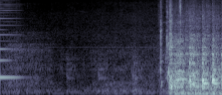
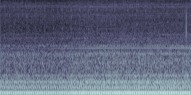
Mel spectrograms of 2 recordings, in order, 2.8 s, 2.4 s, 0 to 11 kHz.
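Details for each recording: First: 2002 VW Beetle with start/stall fault, instrument cluster just reinstalled after repair, security light flashing: engine cranks and catches for a second or two then dies, twice, as the immobilizer cuts fuel before codes are cleared. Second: 2002 VW Beetle with start/stall fault after instrument cluster repair restored communication and codes were cleared: starts and settles into a steady, even low idle with no stumbling or surging; possible exhaust leak noted.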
